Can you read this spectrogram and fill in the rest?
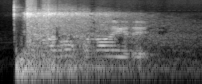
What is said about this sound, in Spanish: Uy, ¿qué fue ¿Qué pasó? Un, petardo, eso ha sido un... Ah. Estamos hablando de Napoleón y ya sonaron los camionazos ahí.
